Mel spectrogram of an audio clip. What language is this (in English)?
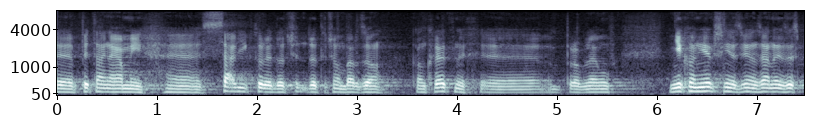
Polish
